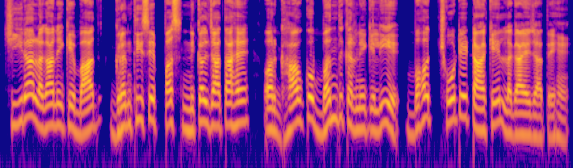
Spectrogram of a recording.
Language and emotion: Hindi, neutral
